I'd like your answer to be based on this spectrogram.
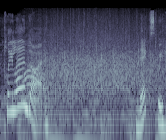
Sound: applause

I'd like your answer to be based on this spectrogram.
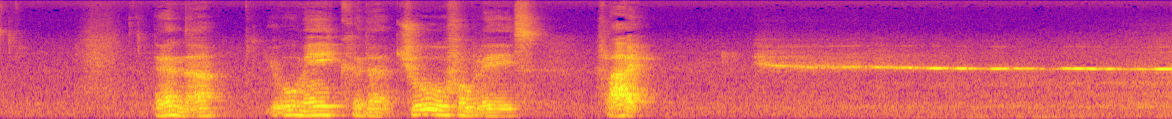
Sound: whistle

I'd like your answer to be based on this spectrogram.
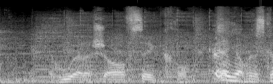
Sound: curses

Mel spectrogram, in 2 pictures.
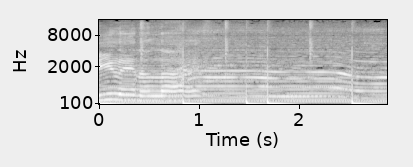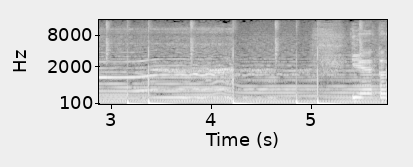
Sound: awooo~

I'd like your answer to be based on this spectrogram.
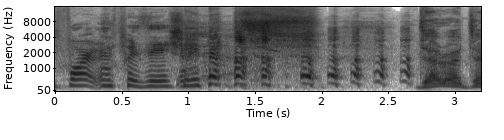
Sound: laughter

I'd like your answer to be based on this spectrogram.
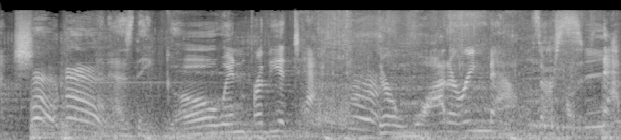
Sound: soundbite dinosaur growls

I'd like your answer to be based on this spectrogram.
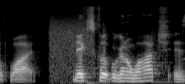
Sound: static noise

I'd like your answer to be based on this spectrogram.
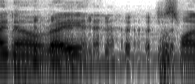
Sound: laughing

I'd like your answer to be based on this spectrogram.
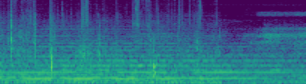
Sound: chains rattle

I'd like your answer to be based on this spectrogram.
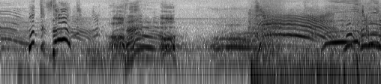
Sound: cheering

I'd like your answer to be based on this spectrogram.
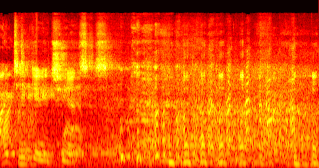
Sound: crowd laughs

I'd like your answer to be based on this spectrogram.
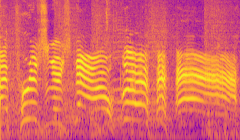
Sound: laughing

